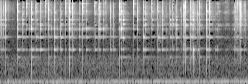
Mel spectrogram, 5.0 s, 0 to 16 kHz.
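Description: A medium, thin, solid white glazed ceramic crown-shaped plate is held upright and tapped fast and scratched with long nails, with a large metal ring on the tapping hand possibly adding faint clinks. The result is a rapid stream of short, bright, glassy clicks with a thin ring around 2 kHz, each dying away quickly, over a steady low hum.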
